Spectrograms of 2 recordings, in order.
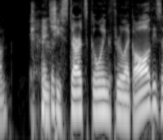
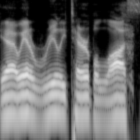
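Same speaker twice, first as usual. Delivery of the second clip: put-on sarcastic voice. Quoting a man who didn't even care, retelling a sarcastic remark. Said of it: "he says it so sarcastically".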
